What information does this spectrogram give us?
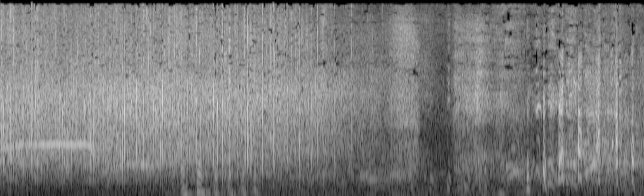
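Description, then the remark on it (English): Steady, dense applause from an audience, a thick wash of clapping that holds strong for several seconds, dips briefly, then swells back up, with a few scattered chuckles mixed in. “I just believe we just ought to applaud.”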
